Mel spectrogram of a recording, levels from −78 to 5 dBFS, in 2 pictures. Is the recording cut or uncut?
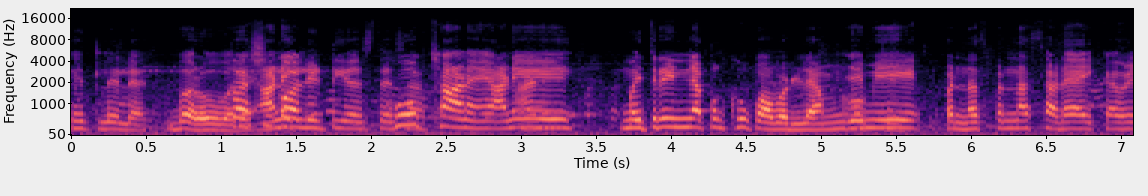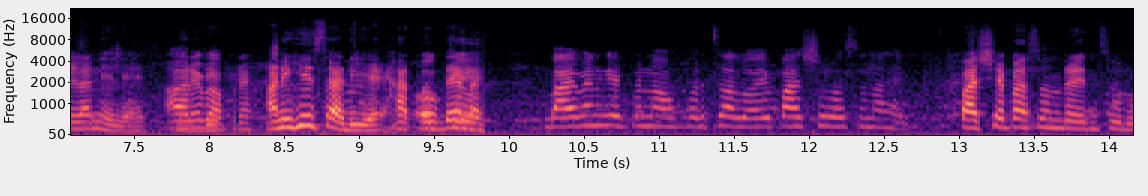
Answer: cut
